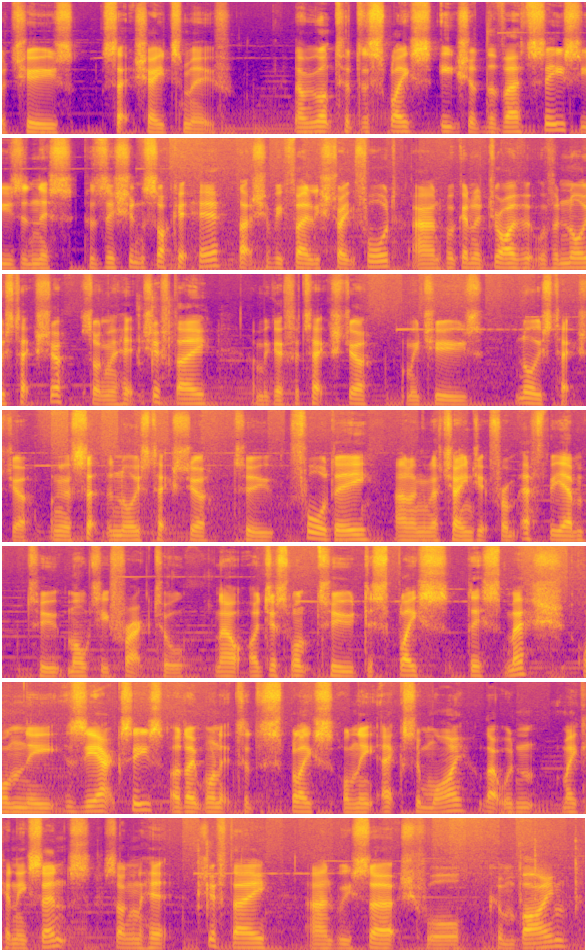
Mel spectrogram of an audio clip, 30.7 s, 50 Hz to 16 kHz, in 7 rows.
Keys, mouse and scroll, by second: 1.1-2.5 typing, 2.0 click, 2.1-2.5 scroll up 2, 9.8 shift+a, 13.4 middle click, 13.9-15.1 drag, 17.1-18.7 drag, 19.0 scroll up 2, 27.8 shift+a.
